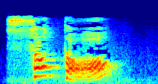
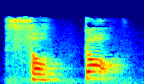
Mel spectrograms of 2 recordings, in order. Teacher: That's because the prolonged consonant expressed with the little tsu actually makes up a single sound unit of its own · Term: double consonant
